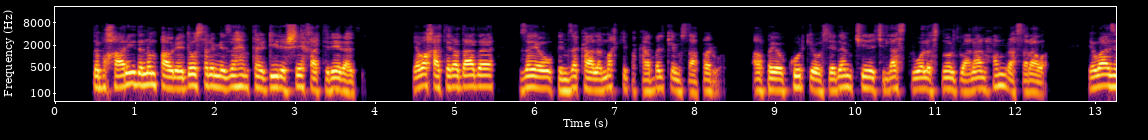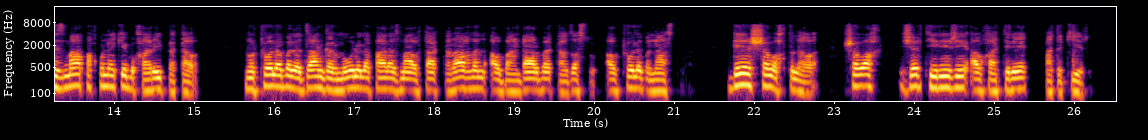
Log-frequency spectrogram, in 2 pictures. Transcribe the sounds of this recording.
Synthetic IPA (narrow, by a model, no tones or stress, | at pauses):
d̪̥əbʊxɑɾəjd̪ənumpəawɾed̪osaɾamezɪɦənt̪aɖeɾeʂexɑt̪ɪɾeɾɑzi | jawaxɑt̪ɪɾad̪ɑd̪a | zəjawpɪnzəkɑlaməxkepəkɑbəlkemʊsɑfɪɾwə̰m | awpəjawkoɾkeosed̪əmt͡ʃeɾet͡ʃelasd̪wolasnoɾzwɑnɑnhamɾɑsaɾawa̰ | jawɑzezmɑpəxunakebʊxɑɾəjpɾat̪awa̰ | noʈʰolabad̪əd͡zɑŋɡaɾmawəlolapɑɾazmɑʊt̪ɑk̚t̪aɾɑɣləlawbɑɳɖɑɾbat̪ɑzasuawʈʰolabanɑst̪wə | ɖeɾʂəwaxt̪unawa̰ | ʂəwaxt̪ʒəɽt̪ʰeɾeʐiʔawxɑt̪ɪɾe | pat̪akʰeʐi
